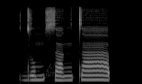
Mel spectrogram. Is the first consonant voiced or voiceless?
voiced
